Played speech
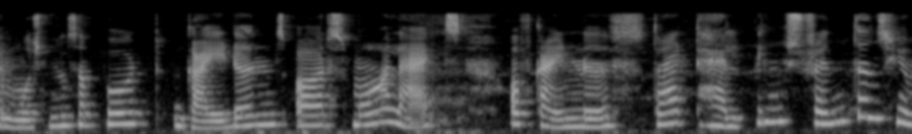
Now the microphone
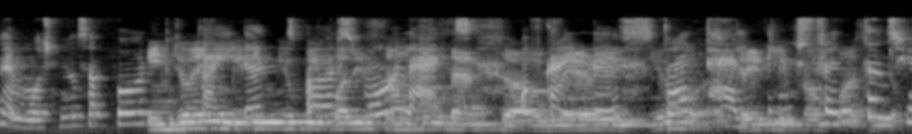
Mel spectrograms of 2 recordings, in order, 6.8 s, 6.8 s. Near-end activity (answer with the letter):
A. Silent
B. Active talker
B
